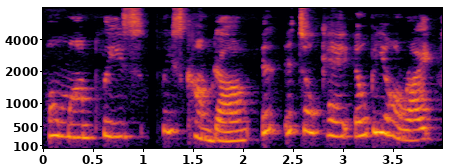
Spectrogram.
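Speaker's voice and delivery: gently voiced child soothing an upset parent; pleading daughter. Daughter pleading with ranting mother.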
